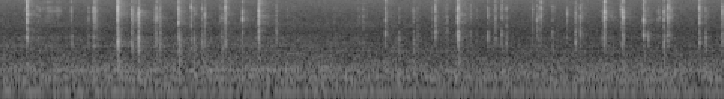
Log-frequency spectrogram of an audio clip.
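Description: Fingertips tap quickly on the black plastic keys of an aluminum MacBook Pro laptop keyboard, making a steady stream of light, bright typing clicks. The clicks sit over a constant low background hum.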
